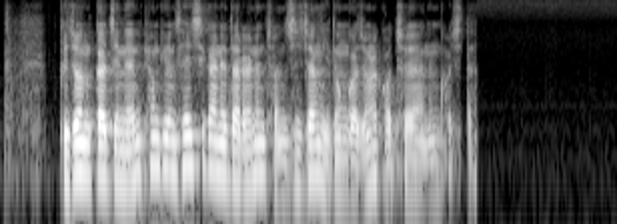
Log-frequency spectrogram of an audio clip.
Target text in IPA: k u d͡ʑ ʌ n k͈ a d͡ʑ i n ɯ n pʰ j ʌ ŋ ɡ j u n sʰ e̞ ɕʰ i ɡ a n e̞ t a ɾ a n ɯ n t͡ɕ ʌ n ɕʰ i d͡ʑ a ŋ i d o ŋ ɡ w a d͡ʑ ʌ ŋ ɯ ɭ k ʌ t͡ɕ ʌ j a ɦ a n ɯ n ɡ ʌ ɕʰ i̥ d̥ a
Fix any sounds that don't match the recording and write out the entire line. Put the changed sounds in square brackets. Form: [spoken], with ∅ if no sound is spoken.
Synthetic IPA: k [ɯ] d͡ʑ ʌ n k͈ a d͡ʑ i n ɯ n pʰ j ʌ ŋ ɡ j u n sʰ e̞ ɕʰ i ɡ a n e̞ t a ɾ a n ɯ n t͡ɕ ʌ n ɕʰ i d͡ʑ a ŋ i d o ŋ ɡ w a d͡ʑ ʌ ŋ ɯ ɭ k ʌ [t͡ɕʰ] ʌ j a ɦ a n ɯ n ɡ ʌ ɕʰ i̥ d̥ a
